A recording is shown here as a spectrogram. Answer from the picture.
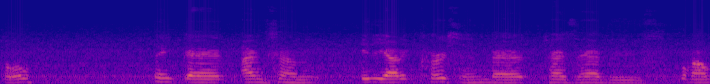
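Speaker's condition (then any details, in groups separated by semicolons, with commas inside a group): Parkinson's; speech impediment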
